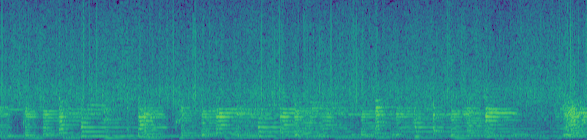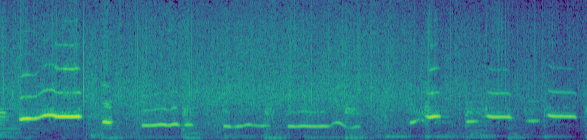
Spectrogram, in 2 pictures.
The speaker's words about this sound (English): I said, "I'll play it if you whistle it." He said, "Well, I'll whistle it." I said, "Well, whistle it then."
